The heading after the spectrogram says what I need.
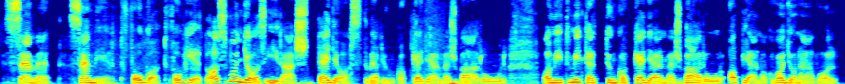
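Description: A woman's voice: lowish voice, lively intonation, no room sound. A woman voicing an old male village priest, guilt-ridden and fervent, who pleads and cries out in anguish. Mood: pleading. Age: older. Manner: pleading, then shouting in anguish.

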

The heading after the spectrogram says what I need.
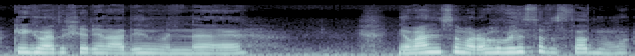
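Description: A young woman, giving an excitable game voice-over commentary and exclaiming often. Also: on the high side, racing, a little hiss or hum. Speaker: gaming YouTuber. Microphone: home microphone voice-over.

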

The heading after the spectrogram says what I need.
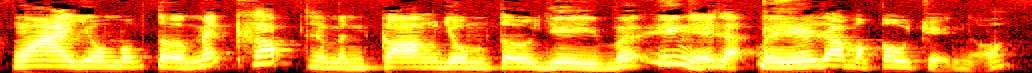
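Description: A man's voice: on the high side, a little fast, phone-quality sound. A male English teacher, going over an exam in a chatty way and often checking that listeners follow. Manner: chatty, keeps asking listeners to confirm. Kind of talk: exam review lesson.

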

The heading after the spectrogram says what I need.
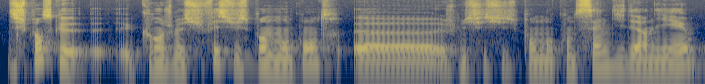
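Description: Podcast co-host, male, deep mellow tone, loose rambling delivery. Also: moderate pace. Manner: relaxed, rambling with many fillers. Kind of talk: casual podcast chat.

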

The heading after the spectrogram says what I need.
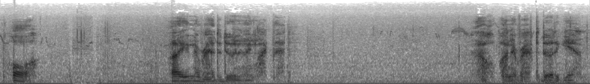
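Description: An actor in his thirties playing a big, gentle, guilt-stricken cowboy son in a TV western, with a rural Western American accent and halting, plain-spoken speech. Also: medium pitch, lively intonation, close to an everyday voice. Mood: anguished remorse. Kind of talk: TV western drama acting. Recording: noisy old television soundtrack.

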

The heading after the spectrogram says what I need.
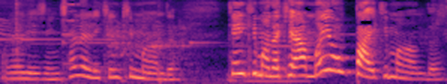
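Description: Soft music plays behind a high-pitched young mom who talks fast to her viewers. Filming her family at home on a phone, she keeps this family vlog chat lively and chatty.

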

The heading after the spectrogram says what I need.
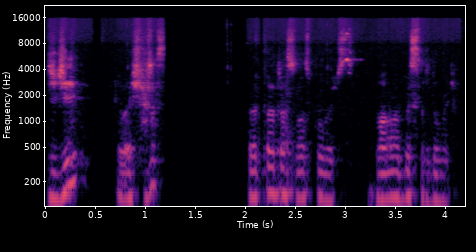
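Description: Male gamer with a dark, mellow tone, brief casual interjections, faint background noise. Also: medium pitch, steady tone, fast talker. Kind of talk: casual chat while playing a horror game.

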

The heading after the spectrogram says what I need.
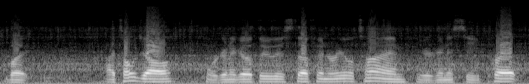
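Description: A man's voice: mid-range voice, normal speed, dark tone, slight background noise, poor audio. A man, casually explaining a car detailing task as he works. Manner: laid-back, talks while working. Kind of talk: casual how-to demonstration. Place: detailing shop.

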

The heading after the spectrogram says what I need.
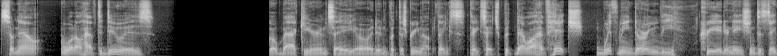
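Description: A man's voice: on the low side, a little mellow, no room sound, clean studio sound. An American man hosting a livestream, rambling and correcting himself as he thinks aloud while clicking through images. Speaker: livestream host. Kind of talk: casual livestream commentary.

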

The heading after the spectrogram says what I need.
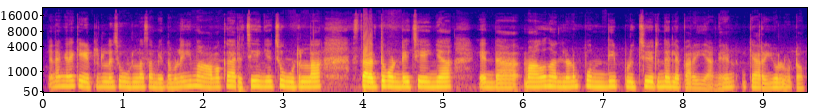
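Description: Fast-talking woman with a slight cold. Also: medium pitch, little pitch movement, darkish tone. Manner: chatty, homely, explains each step. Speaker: vlogger and homemaker. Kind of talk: casual day-in-my-life narration while cooking.

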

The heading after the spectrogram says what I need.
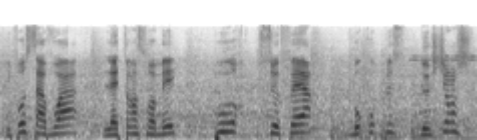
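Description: A man giving animated live football commentary and analysis, halting and repeating words as he explains. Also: high voice, music in the background.

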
